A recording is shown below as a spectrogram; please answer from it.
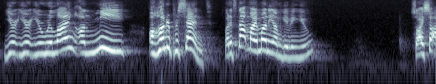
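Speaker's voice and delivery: high, loud, insistent explanation; emphatic insistence. Retold or imitated. Rich man tells the desperate visitor he can't help, emphatic insistence.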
